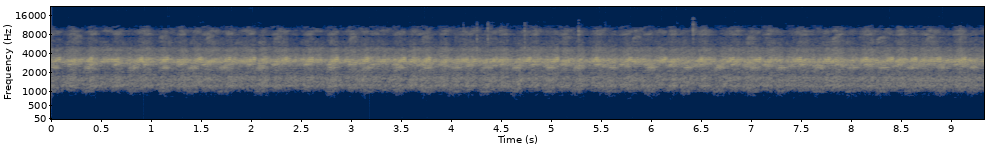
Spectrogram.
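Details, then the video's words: A steady chorus of many frogs calling to mate on a quiet rural night in Korea in rice-planting season, an unbroken wall of fast, high, buzzing trills with no other sounds. "The sound of frogs on a quiet country night"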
